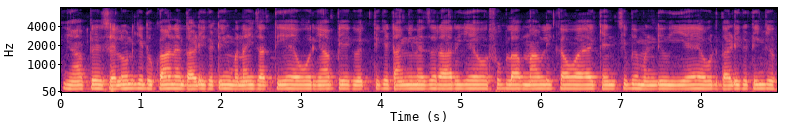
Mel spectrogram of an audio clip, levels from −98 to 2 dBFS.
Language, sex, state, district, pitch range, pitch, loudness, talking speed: Hindi, male, Rajasthan, Bikaner, 135-140 Hz, 135 Hz, -13 LUFS, 260 wpm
